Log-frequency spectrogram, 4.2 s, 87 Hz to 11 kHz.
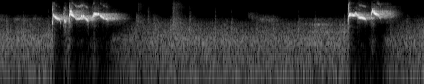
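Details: Oriental white-eye, a kept bird after three months of night sleep training, singing with its cage cover opened on 25 August 2022: two brief, high, twittering warbled phrases about three seconds apart over a steady background hum.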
